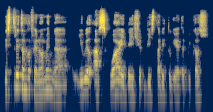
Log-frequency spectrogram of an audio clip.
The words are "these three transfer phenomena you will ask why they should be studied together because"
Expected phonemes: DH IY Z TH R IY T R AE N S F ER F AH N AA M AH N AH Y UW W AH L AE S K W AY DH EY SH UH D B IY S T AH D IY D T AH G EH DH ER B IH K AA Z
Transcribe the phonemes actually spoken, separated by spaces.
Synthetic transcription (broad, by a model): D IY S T R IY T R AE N F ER F AH N AA M AH N AH Y UW W AH L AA S K W AY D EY SH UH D B IY S T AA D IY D T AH G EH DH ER B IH K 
